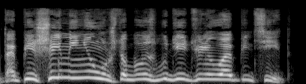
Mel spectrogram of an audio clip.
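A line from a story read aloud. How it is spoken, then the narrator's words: Shouting after someone. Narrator (Russian): он крикнул мне вслед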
